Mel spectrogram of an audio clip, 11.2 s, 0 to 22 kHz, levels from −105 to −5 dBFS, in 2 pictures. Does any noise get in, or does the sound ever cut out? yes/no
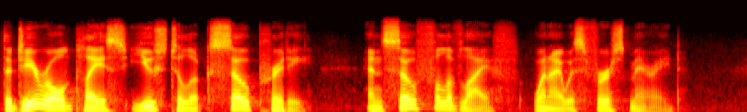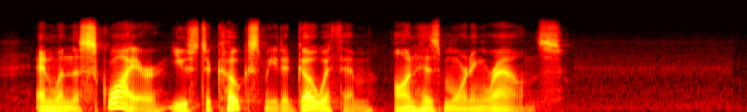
no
